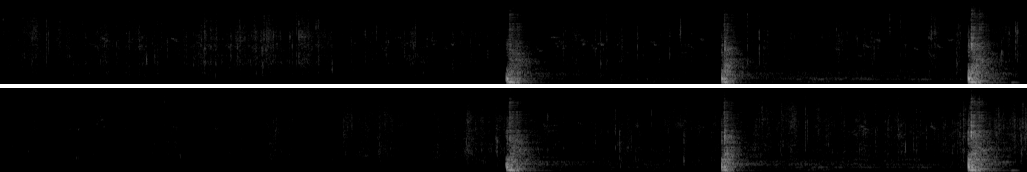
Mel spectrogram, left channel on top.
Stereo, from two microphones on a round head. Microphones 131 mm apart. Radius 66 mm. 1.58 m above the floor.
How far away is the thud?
About 6 m.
